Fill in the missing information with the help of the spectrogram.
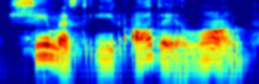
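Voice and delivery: ordinary delivery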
